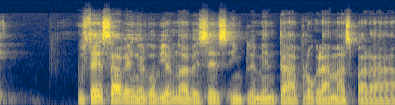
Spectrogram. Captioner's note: speaking spanish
